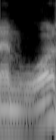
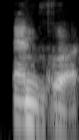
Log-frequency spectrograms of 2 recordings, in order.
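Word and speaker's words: envoyer: में हम envelope send करते थे अब हम एनवुआ सेंड करते एक जगह से दूसरी जगह शिफ्ट करते हैं देते हैं एनवुआ ये एनवलप जैसा दिखता है एनवुआ एनवुआ ठीक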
